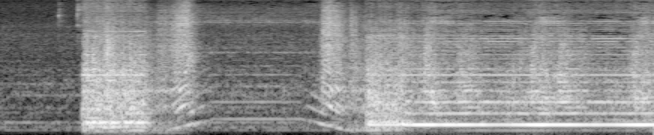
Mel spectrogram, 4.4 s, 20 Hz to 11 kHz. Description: Probefahrt mit 250mm/min. Die X Achse vibriert dabei heftig.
